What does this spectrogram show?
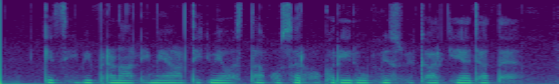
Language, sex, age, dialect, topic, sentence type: Hindi, female, 25-30, Marwari Dhudhari, banking, statement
